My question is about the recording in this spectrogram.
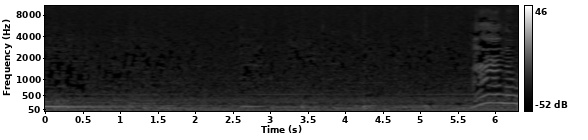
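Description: Steady electrical mains hum from the stage sound system, with a few soft, short low notes picked on an acoustic guitar. A voice comes in near the end.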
